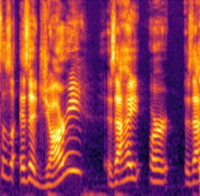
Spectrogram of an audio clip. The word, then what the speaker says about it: Jarry: well actually i know what how do you pronounce this is it jari is that or is that yeah sorry tristan jarry jarry is a dumpster fire i was gonna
